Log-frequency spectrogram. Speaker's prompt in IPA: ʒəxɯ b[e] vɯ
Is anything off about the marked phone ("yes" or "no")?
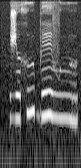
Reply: no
